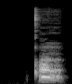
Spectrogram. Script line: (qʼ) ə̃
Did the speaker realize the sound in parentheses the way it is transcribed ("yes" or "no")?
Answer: yes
